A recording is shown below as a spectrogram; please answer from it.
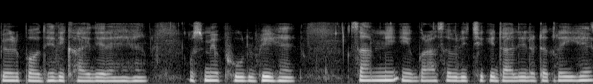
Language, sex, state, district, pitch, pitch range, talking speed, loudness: Hindi, female, Uttar Pradesh, Etah, 175 Hz, 170-185 Hz, 200 wpm, -17 LUFS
